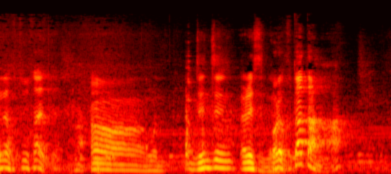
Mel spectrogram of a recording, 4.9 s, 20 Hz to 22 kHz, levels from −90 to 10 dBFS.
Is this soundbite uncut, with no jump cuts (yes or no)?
yes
